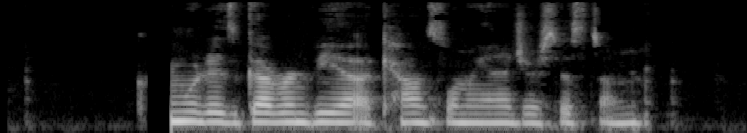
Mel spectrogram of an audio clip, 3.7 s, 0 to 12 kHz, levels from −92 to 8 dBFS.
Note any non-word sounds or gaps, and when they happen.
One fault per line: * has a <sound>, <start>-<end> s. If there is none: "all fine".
* has a dropout, 0.7-0.9 s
